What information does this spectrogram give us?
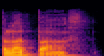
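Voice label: "bloodbath", British English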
